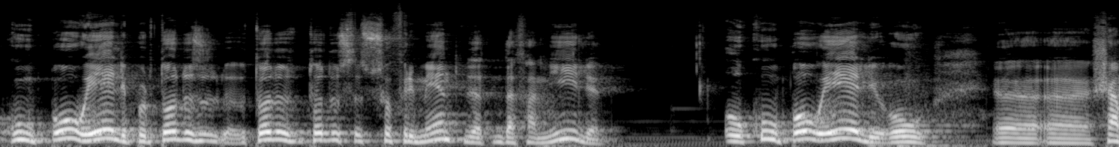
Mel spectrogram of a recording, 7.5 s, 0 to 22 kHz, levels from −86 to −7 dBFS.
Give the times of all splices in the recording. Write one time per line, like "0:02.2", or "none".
none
